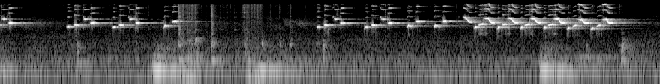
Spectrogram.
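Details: Goldfinch × canary hybrid singing cleanly without errors, used to stimulate males to sing and to teach young birds; series of clear rising whistled notes, then a fast rolling trill of repeated buzzy notes, with faint low hum underneath.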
